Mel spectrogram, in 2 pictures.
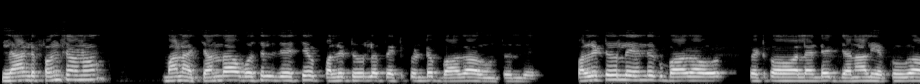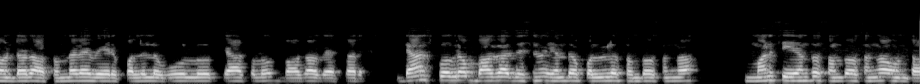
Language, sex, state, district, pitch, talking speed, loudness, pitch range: Telugu, male, Andhra Pradesh, Anantapur, 170 Hz, 110 wpm, -13 LUFS, 160-180 Hz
